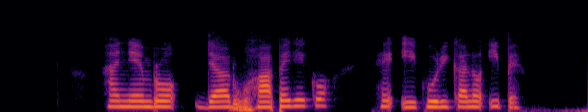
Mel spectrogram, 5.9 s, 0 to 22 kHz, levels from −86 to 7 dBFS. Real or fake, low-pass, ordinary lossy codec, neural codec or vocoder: fake; 7.2 kHz; Opus, 32 kbps; codec, 16 kHz, 0.5 kbps, X-Codec, WavLM features, trained on Multilingual LibriSpeech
